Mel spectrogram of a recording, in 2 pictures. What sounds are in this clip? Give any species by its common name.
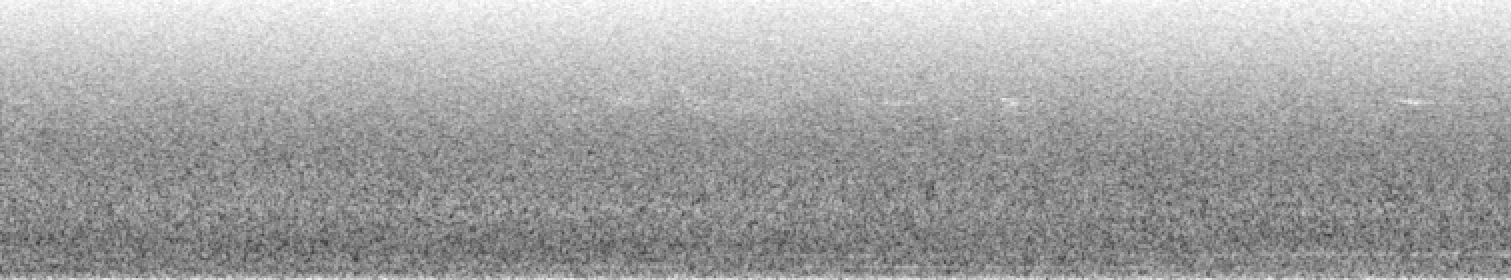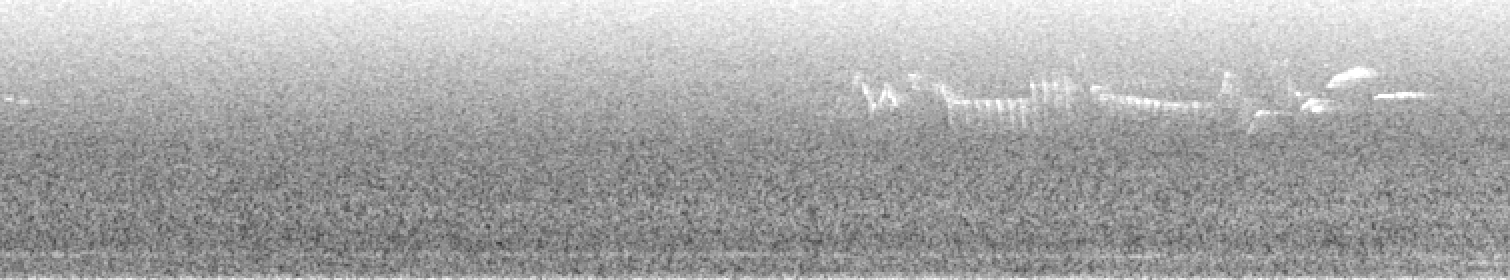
Blue Jay, Purple Finch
